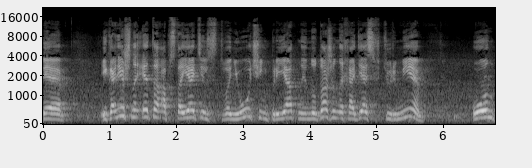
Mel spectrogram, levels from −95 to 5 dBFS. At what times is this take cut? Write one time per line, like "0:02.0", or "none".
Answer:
none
